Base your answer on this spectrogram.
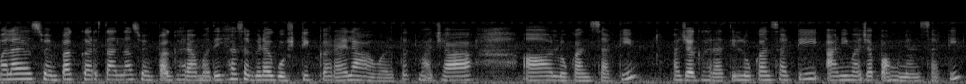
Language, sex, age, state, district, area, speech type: Marathi, female, 30-45, Maharashtra, Yavatmal, rural, spontaneous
